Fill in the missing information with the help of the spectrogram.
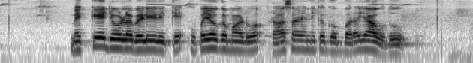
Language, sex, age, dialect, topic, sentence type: Kannada, male, 56-60, Coastal/Dakshin, agriculture, question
